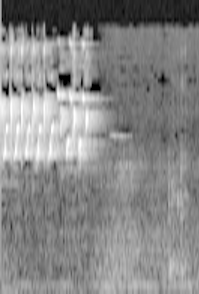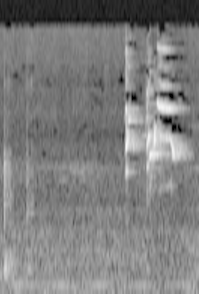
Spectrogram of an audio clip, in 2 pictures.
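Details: European goldfinch, widani song style: about one second of quick high twittering, then quiet with faint low knocks, followed by a few separate sharp chirps.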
